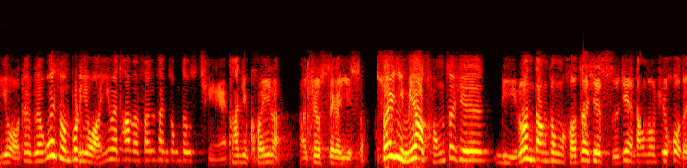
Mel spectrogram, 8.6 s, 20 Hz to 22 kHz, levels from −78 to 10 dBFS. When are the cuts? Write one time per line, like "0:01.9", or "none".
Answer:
0:02.9
0:04.7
